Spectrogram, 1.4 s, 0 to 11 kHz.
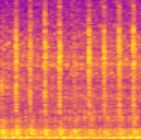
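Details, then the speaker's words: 2008 BMW E65 730d diesel, just fired up on a recharged, previously dead battery. Sharp metallic knocks about seven per second over a rough, uneven idle, top or bottom end unclear, seemingly not firing on all cylinders: engine knock at idle. "doesn't sound too good does it yeah that really does not sound the best is it it's hard to tell if it's top end or bottom end but yeah it doesn't seem like it's firing on all cylinders anyway"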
